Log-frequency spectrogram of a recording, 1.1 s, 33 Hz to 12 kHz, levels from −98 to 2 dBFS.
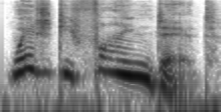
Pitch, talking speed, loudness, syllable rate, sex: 230 Hz, 270 wpm, -15 LUFS, 5.6 syllables/s, male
